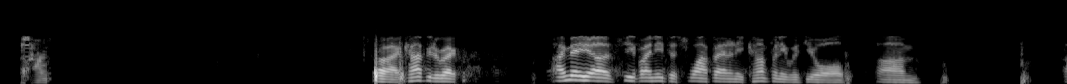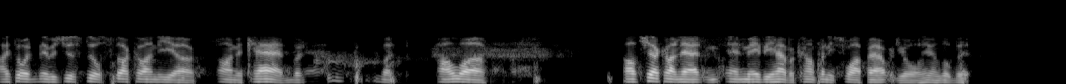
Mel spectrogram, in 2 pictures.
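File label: FIRE Operations, p25; FIRE OPS 1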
